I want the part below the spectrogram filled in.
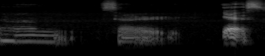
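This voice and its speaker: A woman mumbles in an Australian accent. The recording is very clean, with a silent background. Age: 40s. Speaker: craft vlogger. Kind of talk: casual vlog update. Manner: mumbling.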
